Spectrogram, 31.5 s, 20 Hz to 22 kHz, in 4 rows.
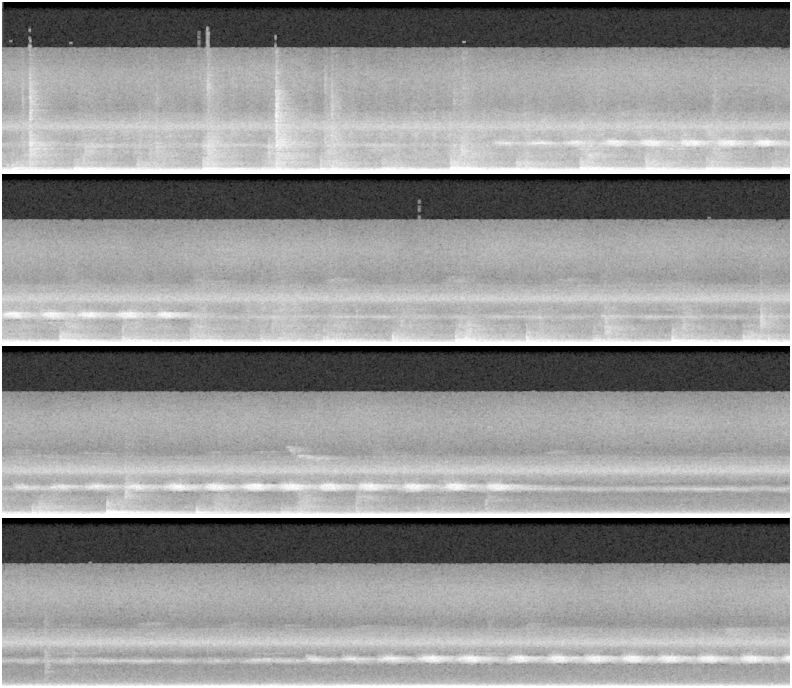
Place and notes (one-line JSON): {"title": "Tunnel, Ballwin, Missouri, USA - Koridorius", "date": "2020-09-27 09:41:00", "description": "Recording from within a low 90 year old tunnel that passes under train tracks. A cricket marks time like the ticking of a clock. Biophonic and anthrophonic sounds captured internal and external to the corridor. Internal: cricket, footsteps. External: birds, katydids, airplane, voices.", "latitude": "38.54", "longitude": "-90.57", "altitude": "135", "timezone": "America/Chicago"}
